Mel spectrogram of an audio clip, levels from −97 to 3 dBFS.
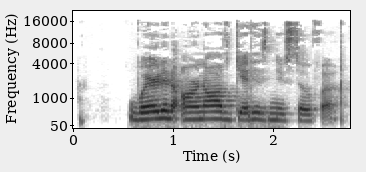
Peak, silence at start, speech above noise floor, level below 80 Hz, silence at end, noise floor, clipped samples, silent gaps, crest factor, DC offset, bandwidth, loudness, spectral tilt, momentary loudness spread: -2 dBFS; 0.55 s; 31 dB; -62 dBFS; 0.15 s; -47 dBFS; under 0.1%; none; 16 dB; under 0.1%; 17 kHz; -16 LUFS; -4 dB/octave; 10 LU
